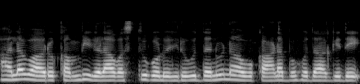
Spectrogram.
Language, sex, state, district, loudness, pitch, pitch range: Kannada, female, Karnataka, Dakshina Kannada, -15 LUFS, 190 Hz, 185-200 Hz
